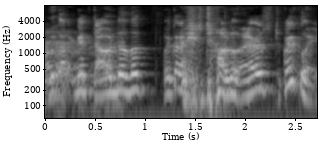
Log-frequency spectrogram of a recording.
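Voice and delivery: put-on young actor faking an old man. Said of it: "he's putting on his old man voice".

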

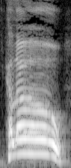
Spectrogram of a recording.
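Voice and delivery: high, carrying answering hail; calling back. A narrator's reading. Woman at the academy answers the raft, calling out. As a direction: call back across a distance. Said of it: "a woman called back".

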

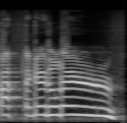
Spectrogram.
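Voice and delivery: long, very high slow crow; high drawn-out cock-a-doodle-doo; rooster crow. Acted. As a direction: stretch it out like a rooster waking. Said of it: "stretched its neck and crowed".

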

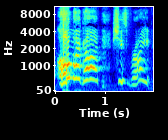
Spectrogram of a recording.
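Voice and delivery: loud, high burst of amazement; astonished realisation. Retold or imitated. Daughter realising mom is right, loudly astonished. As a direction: exclaim it as the truth lands.

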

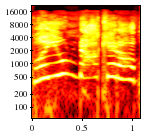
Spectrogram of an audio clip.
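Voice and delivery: high-pitched, fast mock outburst; imitated snapping. Sally hitting the ex in the car, imitated high-pitched snapping. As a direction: snap in a squeaky, hurried retold scolding. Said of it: "she literally just, like, snaps".

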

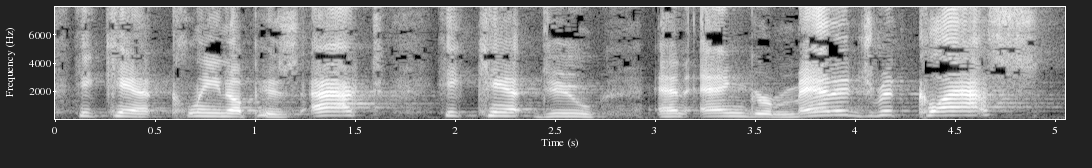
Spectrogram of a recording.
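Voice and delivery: ordinary talk

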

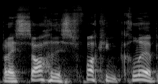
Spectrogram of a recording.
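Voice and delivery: ordinary talk

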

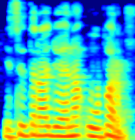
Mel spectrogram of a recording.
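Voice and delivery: ordinary delivery

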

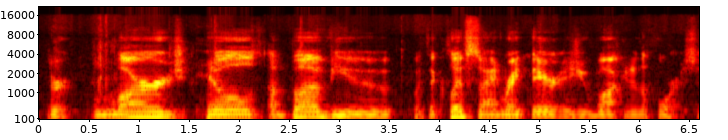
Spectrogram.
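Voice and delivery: normal talking voice

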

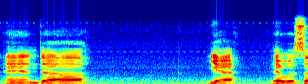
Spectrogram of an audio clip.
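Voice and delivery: ordinary delivery

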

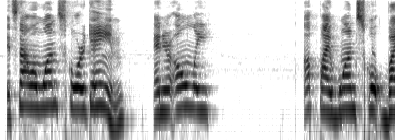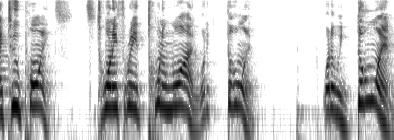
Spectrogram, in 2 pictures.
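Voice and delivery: high-pitched disbelief; exasperated. Acted. Fan lectures Seattle on the close score, exasperated. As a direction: keep the voice up high, fed up and baffled.

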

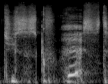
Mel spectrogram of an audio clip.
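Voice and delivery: slow, high unvoiced sigh; exasperated whisper. Real, not acted. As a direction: breathe it out in disbelief. Hair in the drink again.

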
